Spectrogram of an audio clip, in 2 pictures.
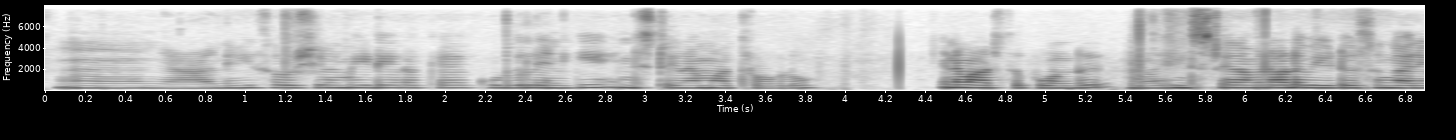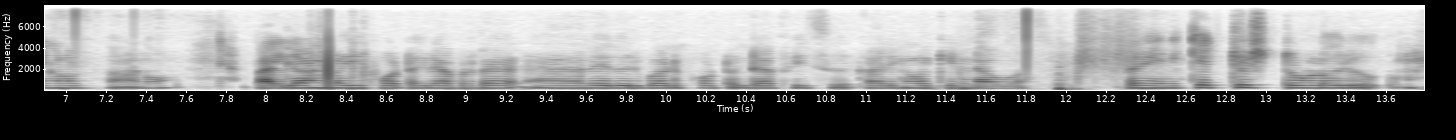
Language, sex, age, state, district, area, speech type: Malayalam, female, 60+, Kerala, Kozhikode, urban, spontaneous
